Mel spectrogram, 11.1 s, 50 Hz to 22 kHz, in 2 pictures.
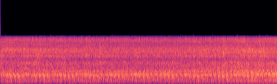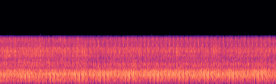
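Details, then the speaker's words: Homemade custom air compressor with PLC control and new turnbuckle belt tensioner, starting at about 98.5 psi and running up to about 108 psi: steady even pumping beat around four strokes a second; normal, fairly quiet running. "it'll run up to about 108 start cycle it's got a preload on it gage over here it's not super loud if i had a door on there it'd be actually pretty quiet"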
